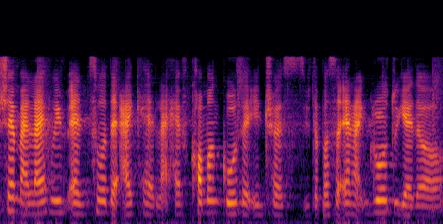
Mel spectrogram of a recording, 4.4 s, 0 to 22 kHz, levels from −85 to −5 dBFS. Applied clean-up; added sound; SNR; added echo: neural separator model SepFormer DNS4.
